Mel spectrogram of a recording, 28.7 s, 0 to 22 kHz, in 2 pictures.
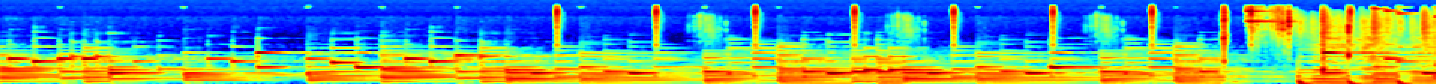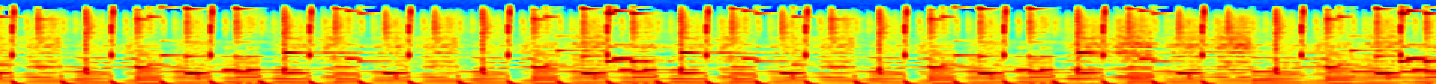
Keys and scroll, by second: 11.8-12.6 typing, 19.9 typing, 21.2-22.0 typing, 27.0 ctrl+c, 27.3 ctrl+v.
